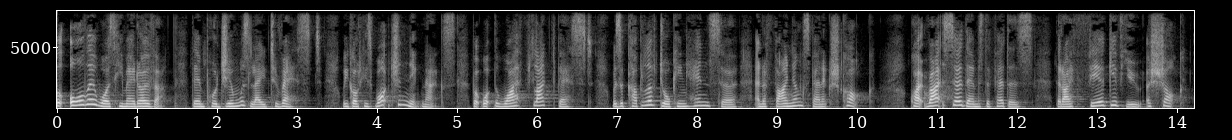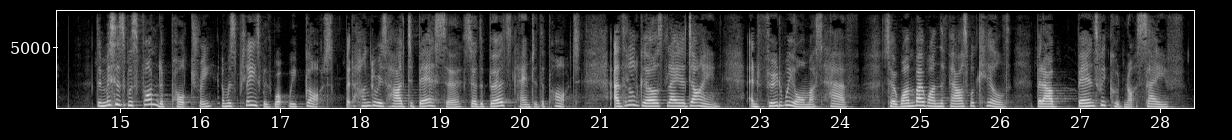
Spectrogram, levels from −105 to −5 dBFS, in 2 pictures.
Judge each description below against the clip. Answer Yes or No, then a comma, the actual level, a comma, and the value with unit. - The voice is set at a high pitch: Yes, high, 230 Hz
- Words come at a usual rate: No, fast, 220 wpm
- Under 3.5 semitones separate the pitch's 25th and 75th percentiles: No, average, 4.3 semitones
